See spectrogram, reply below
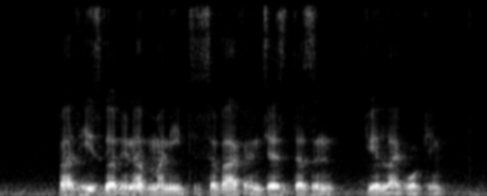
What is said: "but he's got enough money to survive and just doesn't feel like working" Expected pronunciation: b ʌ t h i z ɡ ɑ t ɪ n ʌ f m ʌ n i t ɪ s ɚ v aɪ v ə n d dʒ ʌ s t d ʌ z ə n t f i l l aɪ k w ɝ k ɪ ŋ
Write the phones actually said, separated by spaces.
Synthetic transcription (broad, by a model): b ʌ t h i z ɡ ɑ t ɪ n ʌ f m ʌ n i t ɪ s ɚ v aɪ v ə n dʒ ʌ s d ʌ z ə n t f i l l aɪ k w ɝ k ɪ ŋ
